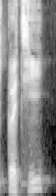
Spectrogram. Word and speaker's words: petit: En français, on ne prononce presque jamais la dernière consonne. Par exemple, petit se prononce petit, parle devient parle, et froid se dit froid.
